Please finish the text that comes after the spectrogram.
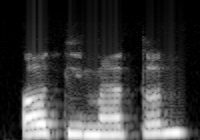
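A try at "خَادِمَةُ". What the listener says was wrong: Khodimatu ya. Kalau ada alif lamnya kita jadikan domah ya. Bukan domatain.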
